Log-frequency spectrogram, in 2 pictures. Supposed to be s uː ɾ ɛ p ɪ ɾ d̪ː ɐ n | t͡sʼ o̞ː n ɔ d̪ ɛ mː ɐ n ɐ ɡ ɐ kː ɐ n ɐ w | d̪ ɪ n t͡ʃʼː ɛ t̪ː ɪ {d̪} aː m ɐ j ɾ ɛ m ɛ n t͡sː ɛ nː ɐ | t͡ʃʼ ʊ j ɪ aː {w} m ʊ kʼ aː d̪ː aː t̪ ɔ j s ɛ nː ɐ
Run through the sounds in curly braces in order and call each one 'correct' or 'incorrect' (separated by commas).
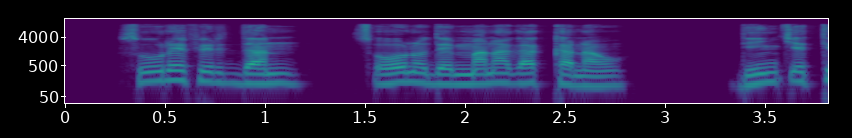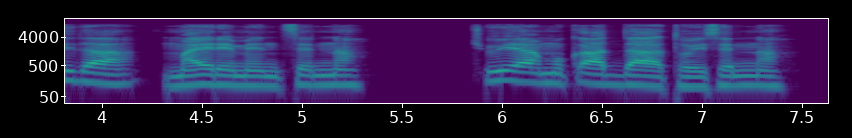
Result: correct, incorrect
